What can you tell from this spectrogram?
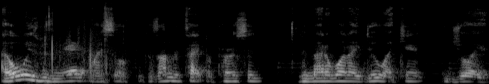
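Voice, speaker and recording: A man's very fast delivery in a New York accent, fairly high in pitch with ordinary pitch variation and big swings in loudness, with music in the background. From New York City. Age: 60s. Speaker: high school basketball coach. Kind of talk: interview. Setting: studio.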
